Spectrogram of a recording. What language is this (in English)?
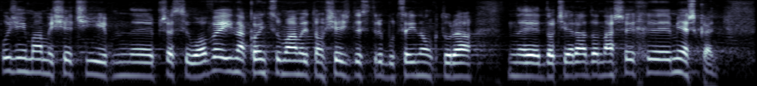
Polish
